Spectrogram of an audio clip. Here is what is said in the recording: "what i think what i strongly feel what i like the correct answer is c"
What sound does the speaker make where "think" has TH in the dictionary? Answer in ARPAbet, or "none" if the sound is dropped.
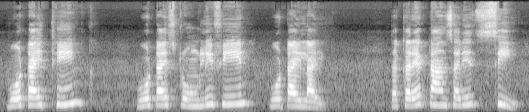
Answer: T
